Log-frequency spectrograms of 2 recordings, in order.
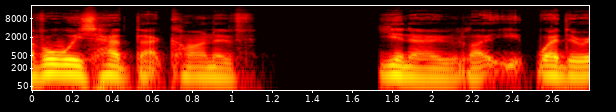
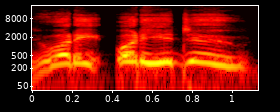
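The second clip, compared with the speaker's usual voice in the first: much higher, fast mock Johnny Vegas; imitating Johnny Vegas; faster than usual. Retelling Vegas quizzing a woman in the crowd, high mock voice. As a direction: pitch up high and rattle it out. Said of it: "And he goes".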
